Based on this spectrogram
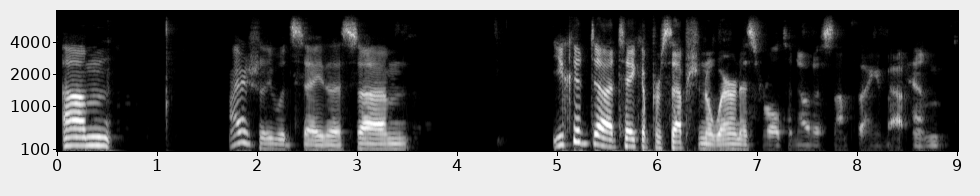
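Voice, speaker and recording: A man running a tabletop role-playing game, his voice sitting a little low and coming through dull and lo-fi. He talks hesitantly, stopping and restarting often as he describes the scene. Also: big pitch swings, moderate pace, long pauses, pushed and bright. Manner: hesitant, many ums and restarts. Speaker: game master. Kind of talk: narrating a tabletop game over voice chat.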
